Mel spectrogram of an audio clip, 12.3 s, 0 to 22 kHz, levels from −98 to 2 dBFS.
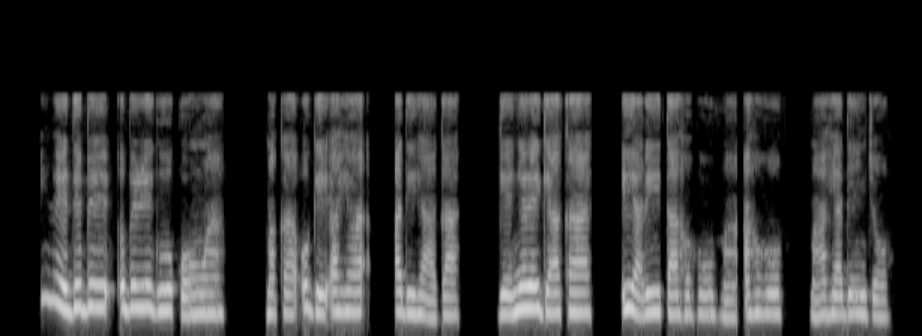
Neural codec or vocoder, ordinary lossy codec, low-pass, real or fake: codec, 16 kHz, 4 kbps, FreqCodec, larger model; none; none; fake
